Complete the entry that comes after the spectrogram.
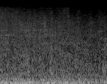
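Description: An inhibitor is destroyed during a MOBA match at an all-star esports tournament. It is a brief, dense burst of rumbling, crackling destruction noise that fills the whole moment at steady loudness.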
